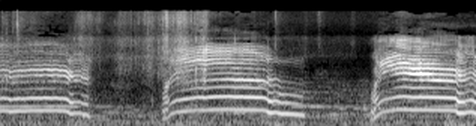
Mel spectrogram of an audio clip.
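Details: Daily visitor, a hungry homeless cat after milk, meows three times in succession, each long, harmonic-rich call swelling then sliding down at the end; quiet low background noise.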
